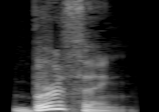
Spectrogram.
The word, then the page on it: birthing: British English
